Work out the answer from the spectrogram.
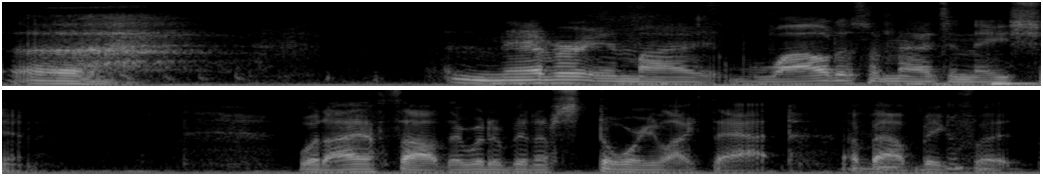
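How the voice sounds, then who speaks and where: A man's voice: sits low, fairly even intonation, slow pace, long pauses, a little hiss or hum. A man co-hosting a podcast in casual comedic chat, with a jokey, incredulous manner. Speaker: podcast co-host.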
